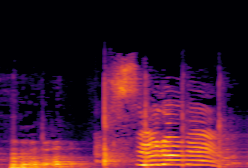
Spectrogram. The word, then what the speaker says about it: pseudonym: P is silent. Yes. I'm gonna say Sudoni. Sudoni. Why is it so good? Sudoni. Sudoni. Sudoni. No, I forgot that. Sudoku. Pseudonym.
